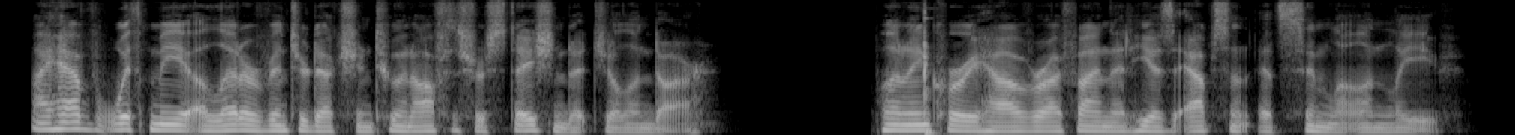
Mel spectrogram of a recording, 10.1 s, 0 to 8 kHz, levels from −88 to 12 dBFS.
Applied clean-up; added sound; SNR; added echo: none; Tap / Hammer / Glass; 15 dB; none.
